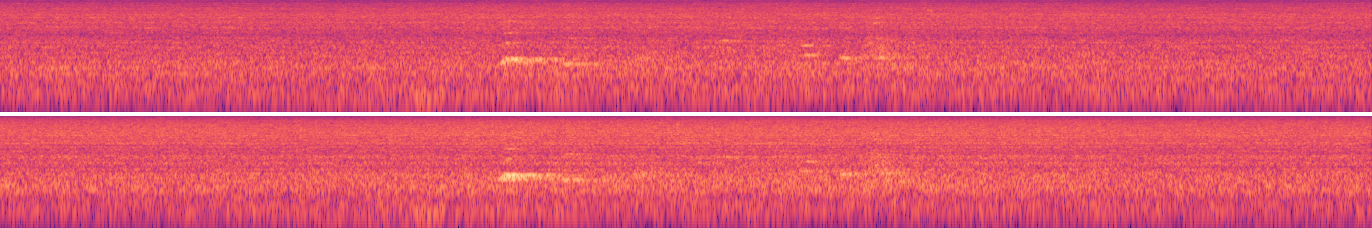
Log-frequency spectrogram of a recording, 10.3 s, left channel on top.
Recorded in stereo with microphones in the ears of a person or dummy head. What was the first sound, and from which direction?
Running water, 65° right (ahead or behind).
